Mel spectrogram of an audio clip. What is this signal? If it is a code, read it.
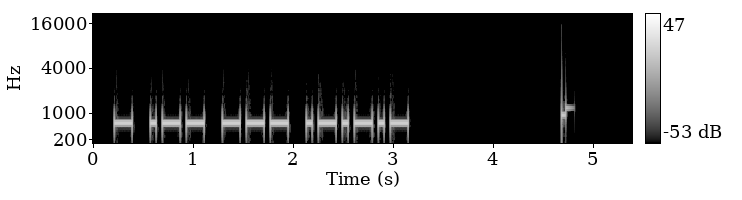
Morse code, heard as a keyed tone, about 20 wpm, 700 Hz. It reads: TWO.
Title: Sentences from Top 1000 Words - Review Part 5 - 20wpm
